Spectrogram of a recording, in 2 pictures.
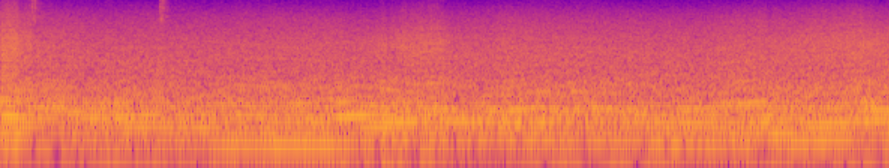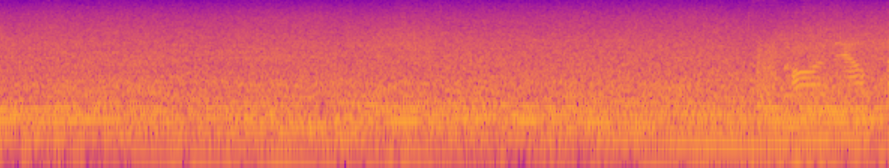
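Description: Racing trucks at Bristol's short oval track roar in a steady, continuous engine drone throughout, loud and unbroken, with spotter radio chatter heard over it.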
